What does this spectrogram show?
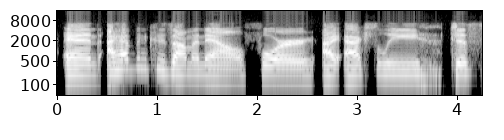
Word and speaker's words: Khuzama: So, let's talk about how you came to be known as Kazuma. Okay. So, I have been and it it's the way I pronounce it is Kuzama. And I have been Kuzama now for I actually just recently counted it has been 20 years.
